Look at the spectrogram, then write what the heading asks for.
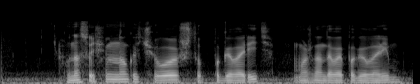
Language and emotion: Russian, neutral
